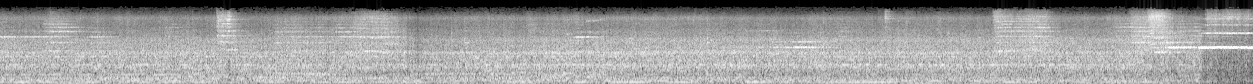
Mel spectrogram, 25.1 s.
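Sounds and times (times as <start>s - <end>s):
wheels squealing on rails: 0.0s - 2.4s, 4.3s - 8.2s, 11.2s - 12.3s, 15.0s - 16.7s, 19.8s - 21.2s, 22.3s - 25.0s
train rumbling: 0.0s - 25.0s.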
